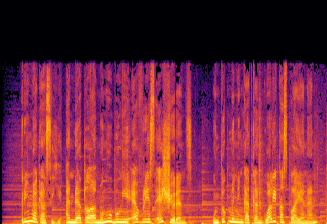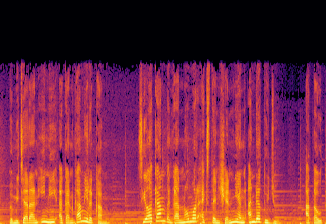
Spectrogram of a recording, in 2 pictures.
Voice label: INDONESIA IVR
